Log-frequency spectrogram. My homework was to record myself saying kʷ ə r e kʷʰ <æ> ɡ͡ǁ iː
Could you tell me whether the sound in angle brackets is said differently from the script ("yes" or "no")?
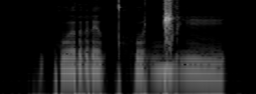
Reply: yes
